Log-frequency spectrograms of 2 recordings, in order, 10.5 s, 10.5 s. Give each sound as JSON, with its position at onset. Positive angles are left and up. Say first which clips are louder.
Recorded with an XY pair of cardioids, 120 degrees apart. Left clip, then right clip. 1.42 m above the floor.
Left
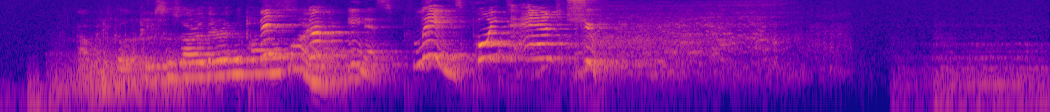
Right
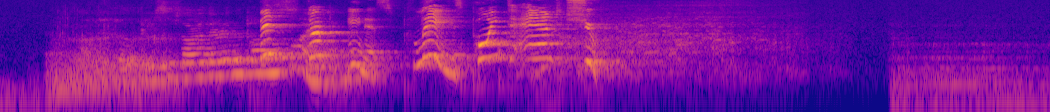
{"t": 0.8, "sound": "a woman speaking", "louder": "left 3 dB", "azimuth_deg": 65, "distance_m": 4.5}
{"t": 2.6, "sound": "a shout", "louder": "right 5 dB", "azimuth_deg": -30, "distance_m": 1.4}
